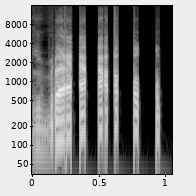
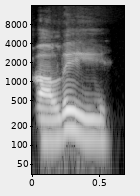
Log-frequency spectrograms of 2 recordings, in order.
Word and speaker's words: Vallee: that Thomas Arthur Vallee, and that's how his name is pronounced. I thought it was Vallee, but Mhm. it's Vallee.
